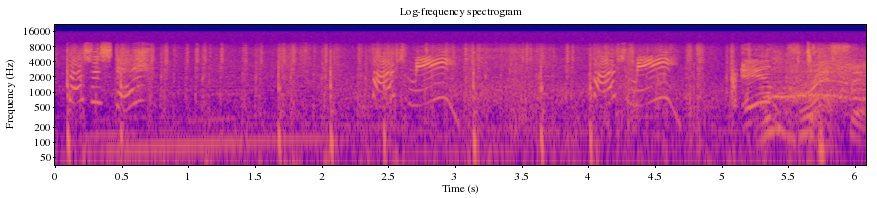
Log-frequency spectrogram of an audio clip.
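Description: A basketball bounces on a hard court in a steady dribble.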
